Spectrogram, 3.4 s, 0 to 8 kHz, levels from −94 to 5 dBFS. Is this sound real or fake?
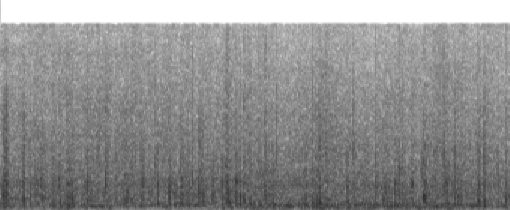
fake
